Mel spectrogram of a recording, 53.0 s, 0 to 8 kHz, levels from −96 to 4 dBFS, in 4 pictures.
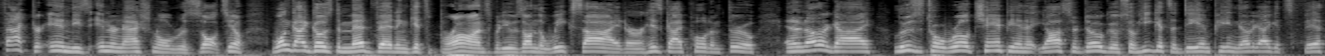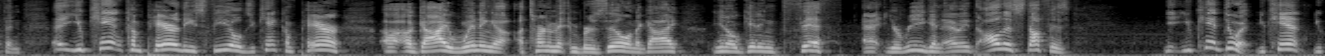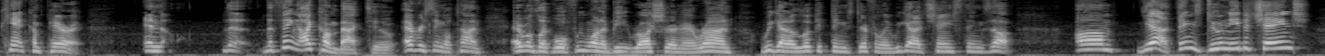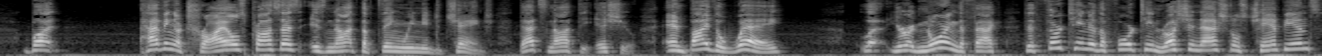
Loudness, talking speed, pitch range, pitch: -26 LUFS, 190 wpm, 170-220 Hz, 185 Hz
